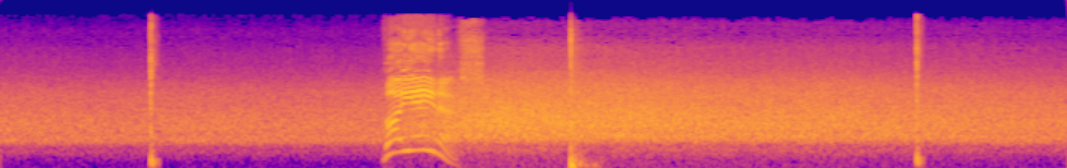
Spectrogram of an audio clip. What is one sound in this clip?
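A football is kicked with short thuds.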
